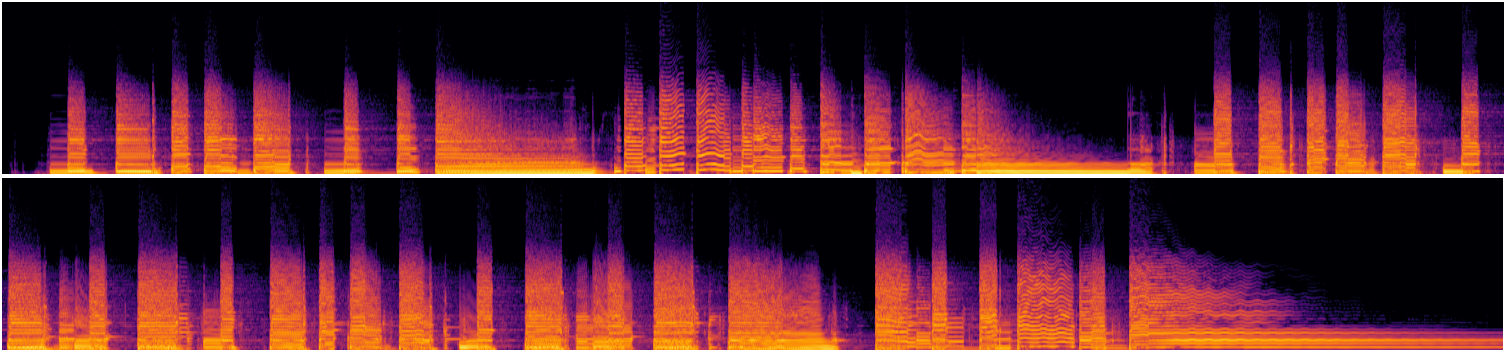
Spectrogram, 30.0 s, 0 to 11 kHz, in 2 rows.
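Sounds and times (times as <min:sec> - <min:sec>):
Hagstrom Ultra Max electric guitar with crunch tone played fingerstyle on neck and bridge: 0:00.0 - 0:30.0.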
